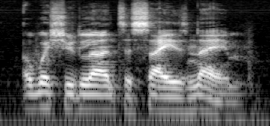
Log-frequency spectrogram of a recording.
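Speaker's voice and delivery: ordinary delivery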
